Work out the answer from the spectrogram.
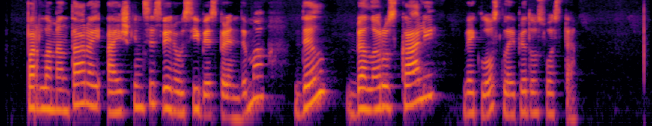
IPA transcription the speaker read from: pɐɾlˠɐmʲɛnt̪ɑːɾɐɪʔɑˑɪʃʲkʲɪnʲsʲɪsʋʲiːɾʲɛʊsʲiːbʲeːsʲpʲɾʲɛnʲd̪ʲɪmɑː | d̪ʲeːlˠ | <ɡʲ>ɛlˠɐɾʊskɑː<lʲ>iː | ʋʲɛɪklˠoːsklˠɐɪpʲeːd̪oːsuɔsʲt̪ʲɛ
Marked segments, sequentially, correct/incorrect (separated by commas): incorrect, correct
